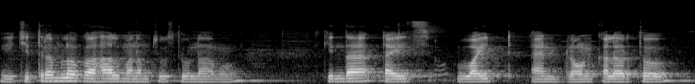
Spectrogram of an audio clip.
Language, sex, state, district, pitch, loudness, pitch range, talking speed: Telugu, male, Andhra Pradesh, Visakhapatnam, 135 Hz, -18 LUFS, 125-155 Hz, 110 wpm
